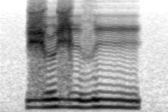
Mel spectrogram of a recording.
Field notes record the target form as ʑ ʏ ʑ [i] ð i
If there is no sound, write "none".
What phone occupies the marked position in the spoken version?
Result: i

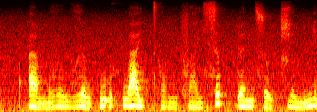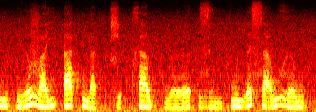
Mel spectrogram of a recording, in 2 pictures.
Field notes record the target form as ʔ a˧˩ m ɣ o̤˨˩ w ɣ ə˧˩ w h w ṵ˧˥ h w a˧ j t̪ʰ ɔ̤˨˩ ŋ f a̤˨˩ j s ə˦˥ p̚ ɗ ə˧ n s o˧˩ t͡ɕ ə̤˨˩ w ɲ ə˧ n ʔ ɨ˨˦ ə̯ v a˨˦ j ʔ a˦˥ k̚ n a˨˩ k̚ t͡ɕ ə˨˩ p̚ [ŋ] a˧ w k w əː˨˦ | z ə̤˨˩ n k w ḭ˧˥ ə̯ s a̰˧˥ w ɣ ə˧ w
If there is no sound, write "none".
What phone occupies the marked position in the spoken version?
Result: x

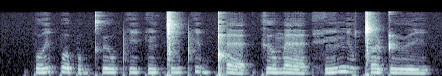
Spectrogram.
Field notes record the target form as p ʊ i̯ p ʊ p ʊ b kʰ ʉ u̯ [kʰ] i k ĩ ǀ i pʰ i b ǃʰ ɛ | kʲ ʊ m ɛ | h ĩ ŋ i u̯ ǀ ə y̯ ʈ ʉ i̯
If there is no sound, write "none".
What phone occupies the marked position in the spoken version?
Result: pʰ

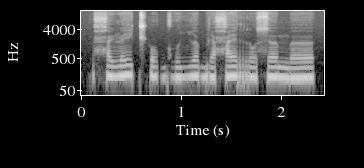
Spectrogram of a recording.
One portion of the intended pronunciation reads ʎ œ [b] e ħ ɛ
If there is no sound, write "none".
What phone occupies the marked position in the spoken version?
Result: b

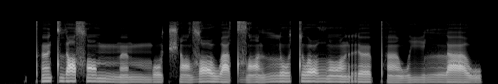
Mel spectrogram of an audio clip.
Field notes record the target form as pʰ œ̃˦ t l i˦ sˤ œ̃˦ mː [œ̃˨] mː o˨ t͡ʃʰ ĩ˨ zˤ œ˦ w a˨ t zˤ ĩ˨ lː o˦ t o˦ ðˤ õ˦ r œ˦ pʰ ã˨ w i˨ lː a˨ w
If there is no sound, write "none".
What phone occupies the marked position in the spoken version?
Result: œ̃˨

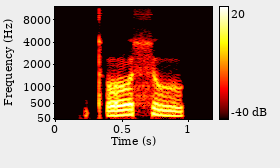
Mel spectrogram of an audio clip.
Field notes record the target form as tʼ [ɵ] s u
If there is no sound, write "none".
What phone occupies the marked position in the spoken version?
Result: o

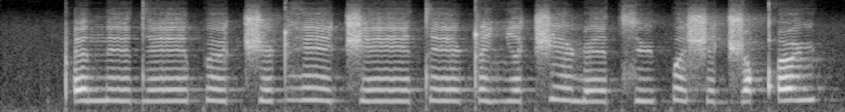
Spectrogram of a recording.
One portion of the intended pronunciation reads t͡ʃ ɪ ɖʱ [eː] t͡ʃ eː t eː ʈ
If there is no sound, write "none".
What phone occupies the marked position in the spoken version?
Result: eː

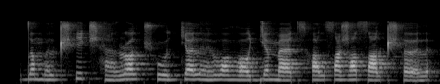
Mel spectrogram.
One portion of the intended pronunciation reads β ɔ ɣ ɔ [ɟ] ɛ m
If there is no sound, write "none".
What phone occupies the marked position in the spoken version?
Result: ɟ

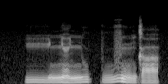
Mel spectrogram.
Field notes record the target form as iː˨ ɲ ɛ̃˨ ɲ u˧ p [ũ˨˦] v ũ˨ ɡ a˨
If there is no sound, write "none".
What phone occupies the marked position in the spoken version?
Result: u˨˦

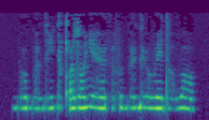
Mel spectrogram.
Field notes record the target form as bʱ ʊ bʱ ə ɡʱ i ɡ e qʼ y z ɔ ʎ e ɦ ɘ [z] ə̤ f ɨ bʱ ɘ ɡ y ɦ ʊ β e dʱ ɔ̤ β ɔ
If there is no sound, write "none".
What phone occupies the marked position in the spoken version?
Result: θ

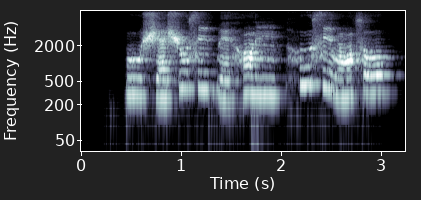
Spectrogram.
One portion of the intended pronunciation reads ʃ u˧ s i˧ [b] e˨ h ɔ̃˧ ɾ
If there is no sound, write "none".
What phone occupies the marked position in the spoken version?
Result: b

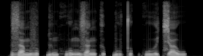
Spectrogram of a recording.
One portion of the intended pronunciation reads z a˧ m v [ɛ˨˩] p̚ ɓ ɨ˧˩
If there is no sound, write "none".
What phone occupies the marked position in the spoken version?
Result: ə˨˩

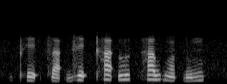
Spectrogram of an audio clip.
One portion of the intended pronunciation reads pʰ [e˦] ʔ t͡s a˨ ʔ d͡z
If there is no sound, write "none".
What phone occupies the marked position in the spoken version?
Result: e˨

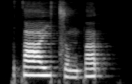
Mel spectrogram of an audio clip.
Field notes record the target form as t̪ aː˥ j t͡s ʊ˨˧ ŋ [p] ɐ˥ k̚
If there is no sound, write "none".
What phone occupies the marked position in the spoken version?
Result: p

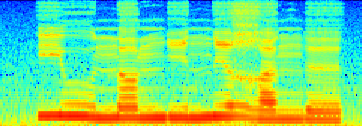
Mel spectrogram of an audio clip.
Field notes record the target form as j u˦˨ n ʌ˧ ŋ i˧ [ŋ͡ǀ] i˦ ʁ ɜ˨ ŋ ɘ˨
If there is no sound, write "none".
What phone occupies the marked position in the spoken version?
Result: n̪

